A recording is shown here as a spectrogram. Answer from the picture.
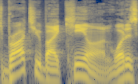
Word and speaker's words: Kion: the Ben Greenfield Fitness Show, if I can pronounce the name of my own freaking show, it's brought to you by Kion. What is Kion?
